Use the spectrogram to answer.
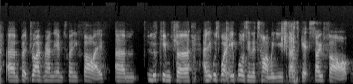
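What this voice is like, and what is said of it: Southern accent. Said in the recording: “guess from my accent, I'm originally from South.”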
